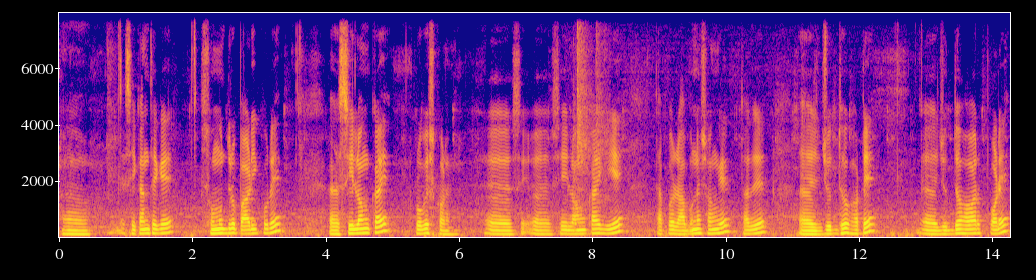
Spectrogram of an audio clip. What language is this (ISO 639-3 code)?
ben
